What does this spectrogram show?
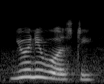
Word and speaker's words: university: Now if we will pronounce university, then it is starting with the sound U, that is a consonant.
